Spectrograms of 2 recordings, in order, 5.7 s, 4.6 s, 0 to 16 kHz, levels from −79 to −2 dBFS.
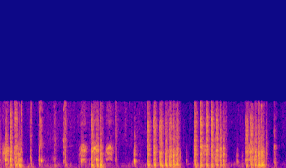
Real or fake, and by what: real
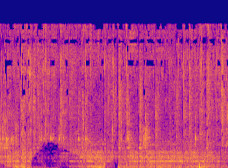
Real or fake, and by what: real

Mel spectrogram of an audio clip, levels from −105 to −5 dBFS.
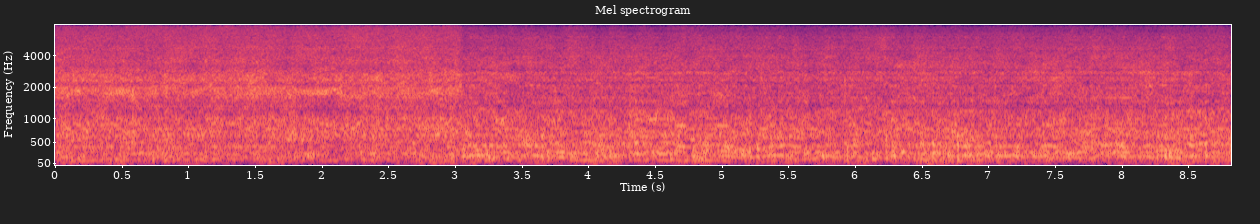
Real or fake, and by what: fake, codec, SNAC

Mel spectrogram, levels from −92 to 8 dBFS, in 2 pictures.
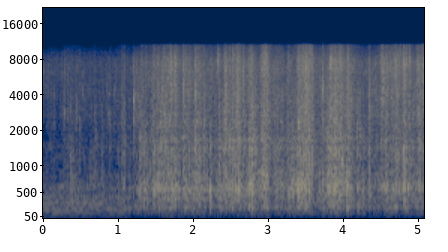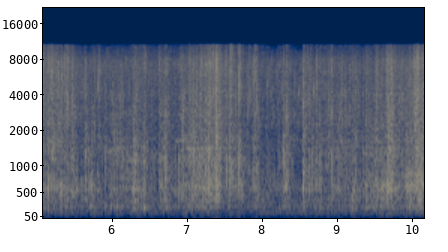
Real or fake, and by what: real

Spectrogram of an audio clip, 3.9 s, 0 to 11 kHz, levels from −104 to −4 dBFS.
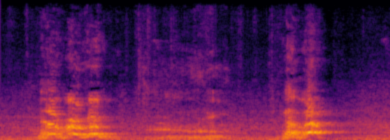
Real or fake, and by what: real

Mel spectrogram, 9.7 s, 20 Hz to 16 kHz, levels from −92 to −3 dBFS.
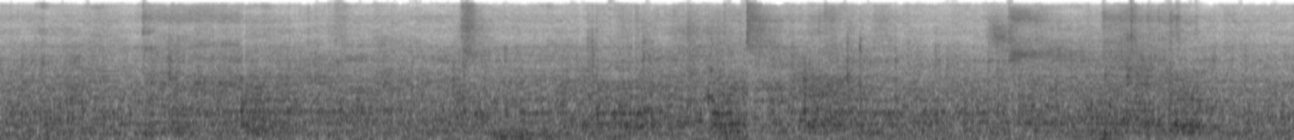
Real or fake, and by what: fake, codec, SNAC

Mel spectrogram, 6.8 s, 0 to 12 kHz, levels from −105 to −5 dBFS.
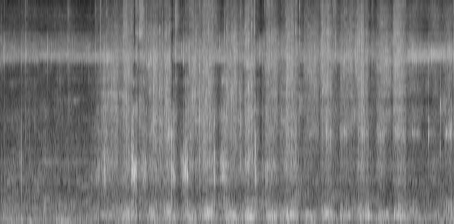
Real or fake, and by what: fake, codec, SNAC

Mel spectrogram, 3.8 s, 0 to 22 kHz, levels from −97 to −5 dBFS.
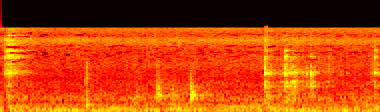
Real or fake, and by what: real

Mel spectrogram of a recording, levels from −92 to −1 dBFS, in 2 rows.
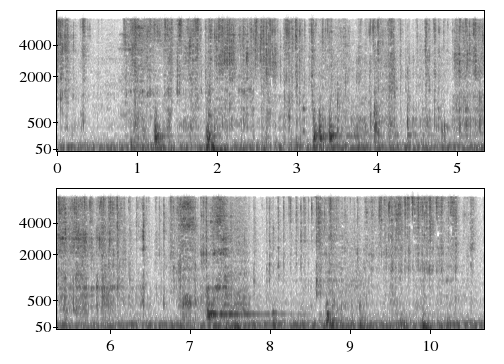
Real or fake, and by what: real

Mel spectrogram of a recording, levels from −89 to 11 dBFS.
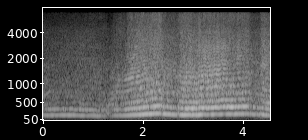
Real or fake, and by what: real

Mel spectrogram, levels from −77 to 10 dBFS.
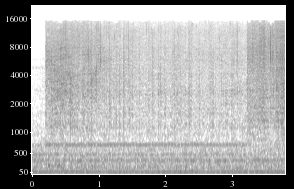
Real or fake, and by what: fake, vocoder, BigVGAN v2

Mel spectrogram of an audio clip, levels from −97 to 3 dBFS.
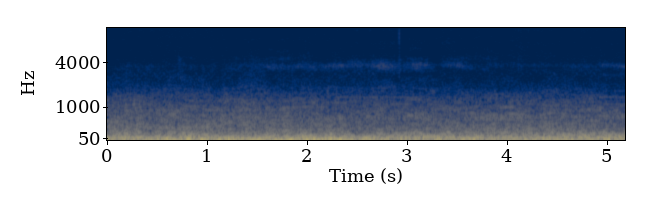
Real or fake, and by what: fake, codec, SNAC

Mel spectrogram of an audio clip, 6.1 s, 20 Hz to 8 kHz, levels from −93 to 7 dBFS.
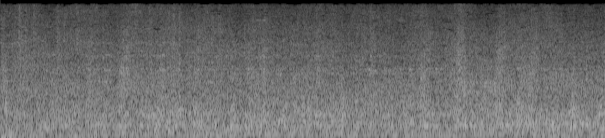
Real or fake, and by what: real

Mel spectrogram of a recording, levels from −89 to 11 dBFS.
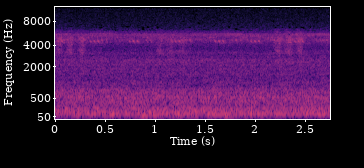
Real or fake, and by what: real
